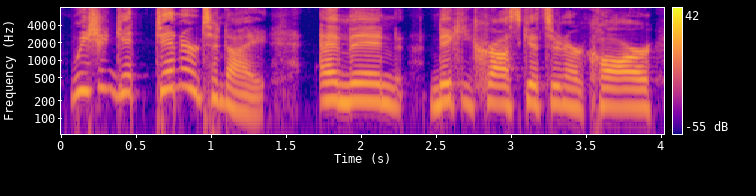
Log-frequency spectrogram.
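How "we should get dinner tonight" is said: high, sweet fake-friendly voice; sweetly invite, hiding a trap; lightly voiced sugary Alexa Bliss; imitating Alexa Bliss. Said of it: "Alexa Bliss is like".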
